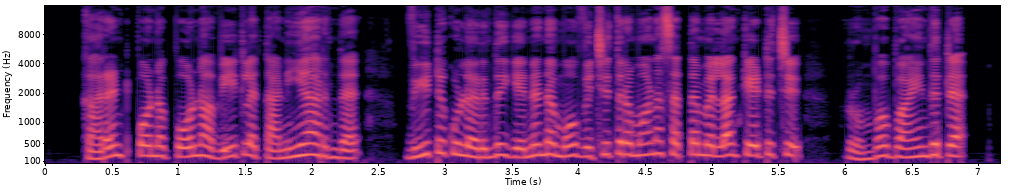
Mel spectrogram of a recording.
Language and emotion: Tamil, fearful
